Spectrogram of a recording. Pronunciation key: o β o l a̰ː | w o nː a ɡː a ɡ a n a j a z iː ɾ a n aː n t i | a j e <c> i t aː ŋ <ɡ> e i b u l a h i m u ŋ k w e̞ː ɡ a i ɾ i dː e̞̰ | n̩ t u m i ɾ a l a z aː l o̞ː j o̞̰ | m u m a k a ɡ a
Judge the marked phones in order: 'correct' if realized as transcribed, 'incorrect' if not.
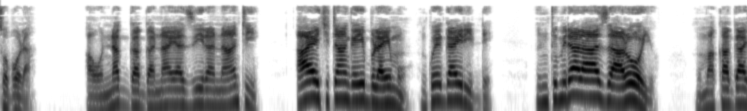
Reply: correct, correct

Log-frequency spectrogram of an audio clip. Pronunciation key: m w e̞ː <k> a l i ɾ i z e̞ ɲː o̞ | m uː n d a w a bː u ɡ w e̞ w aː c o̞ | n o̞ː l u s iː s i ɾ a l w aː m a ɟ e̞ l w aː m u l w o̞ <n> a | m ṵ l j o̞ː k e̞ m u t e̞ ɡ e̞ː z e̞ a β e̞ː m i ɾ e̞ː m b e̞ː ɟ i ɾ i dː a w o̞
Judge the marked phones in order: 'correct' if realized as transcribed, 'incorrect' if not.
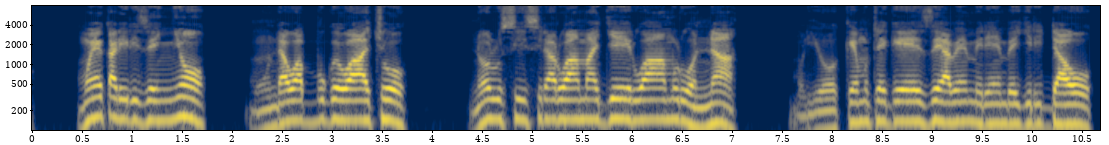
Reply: correct, incorrect

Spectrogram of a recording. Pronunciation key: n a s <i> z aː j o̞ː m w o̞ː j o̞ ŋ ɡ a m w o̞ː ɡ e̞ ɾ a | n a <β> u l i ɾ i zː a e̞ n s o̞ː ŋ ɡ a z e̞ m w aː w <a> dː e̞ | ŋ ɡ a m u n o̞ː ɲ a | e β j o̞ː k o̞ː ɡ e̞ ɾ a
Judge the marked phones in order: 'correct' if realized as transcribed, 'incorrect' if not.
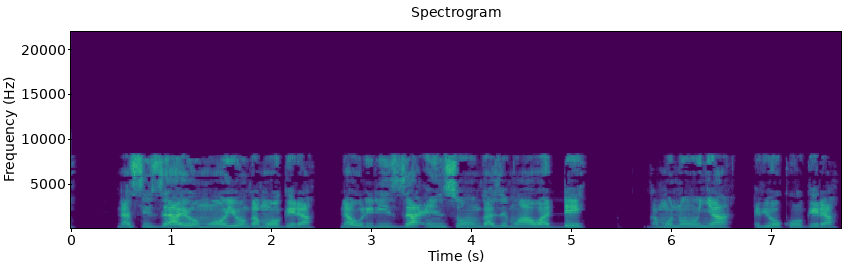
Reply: correct, incorrect, correct

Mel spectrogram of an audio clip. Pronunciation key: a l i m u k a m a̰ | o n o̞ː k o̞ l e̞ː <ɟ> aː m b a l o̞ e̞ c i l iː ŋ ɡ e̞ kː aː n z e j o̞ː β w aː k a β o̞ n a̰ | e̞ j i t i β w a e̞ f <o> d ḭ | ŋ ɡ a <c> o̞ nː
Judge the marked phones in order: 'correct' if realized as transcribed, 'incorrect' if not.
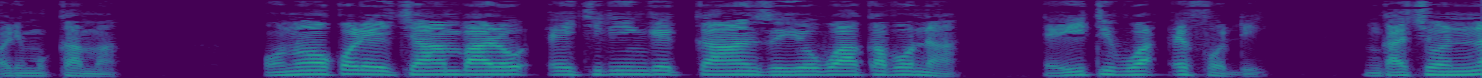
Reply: incorrect, correct, correct

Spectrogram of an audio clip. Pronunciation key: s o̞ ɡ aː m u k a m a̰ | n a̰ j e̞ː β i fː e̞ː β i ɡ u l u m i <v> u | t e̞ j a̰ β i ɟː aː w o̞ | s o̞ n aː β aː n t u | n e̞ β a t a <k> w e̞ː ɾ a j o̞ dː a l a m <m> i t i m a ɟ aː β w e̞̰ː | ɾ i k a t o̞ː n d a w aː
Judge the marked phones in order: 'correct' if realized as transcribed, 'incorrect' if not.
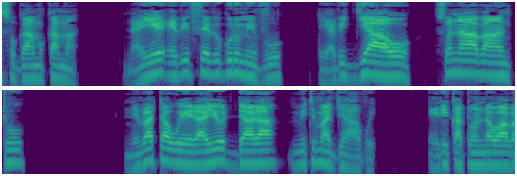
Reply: correct, incorrect, correct

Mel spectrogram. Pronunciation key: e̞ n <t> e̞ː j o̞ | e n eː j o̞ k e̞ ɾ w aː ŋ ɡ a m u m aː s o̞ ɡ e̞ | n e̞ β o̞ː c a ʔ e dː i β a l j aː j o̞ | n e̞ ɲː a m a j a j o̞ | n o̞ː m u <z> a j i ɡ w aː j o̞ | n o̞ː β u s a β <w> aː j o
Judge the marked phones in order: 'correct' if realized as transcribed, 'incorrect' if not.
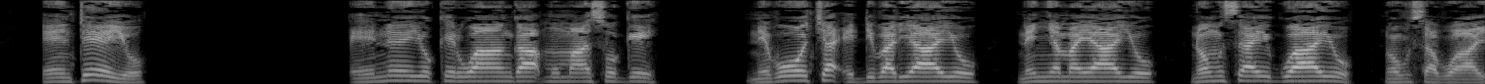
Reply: correct, incorrect, correct

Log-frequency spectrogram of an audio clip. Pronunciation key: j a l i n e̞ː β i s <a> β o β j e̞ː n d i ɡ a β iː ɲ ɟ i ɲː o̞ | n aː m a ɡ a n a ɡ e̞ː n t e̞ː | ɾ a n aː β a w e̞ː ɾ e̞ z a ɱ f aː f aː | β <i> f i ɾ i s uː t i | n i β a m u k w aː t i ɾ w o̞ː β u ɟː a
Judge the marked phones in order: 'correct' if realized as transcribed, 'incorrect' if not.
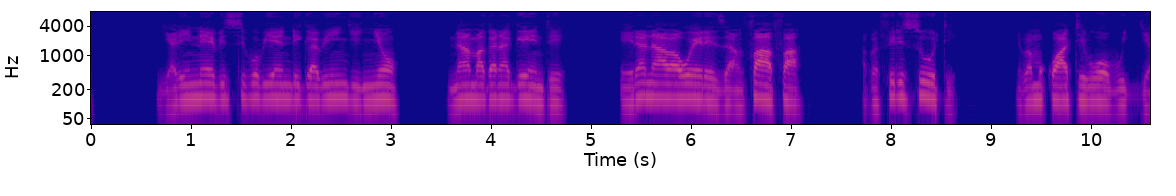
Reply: incorrect, incorrect

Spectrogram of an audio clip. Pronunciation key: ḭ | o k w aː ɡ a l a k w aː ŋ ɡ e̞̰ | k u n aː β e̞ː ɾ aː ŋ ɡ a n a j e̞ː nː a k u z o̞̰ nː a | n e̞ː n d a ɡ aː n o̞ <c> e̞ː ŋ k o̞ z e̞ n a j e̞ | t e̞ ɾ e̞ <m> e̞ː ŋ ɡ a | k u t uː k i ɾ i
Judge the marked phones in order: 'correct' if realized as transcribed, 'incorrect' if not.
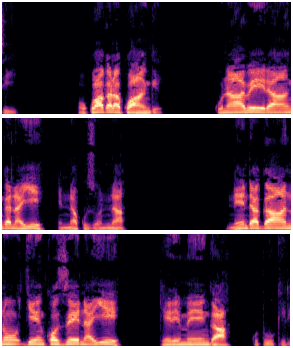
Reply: incorrect, correct

